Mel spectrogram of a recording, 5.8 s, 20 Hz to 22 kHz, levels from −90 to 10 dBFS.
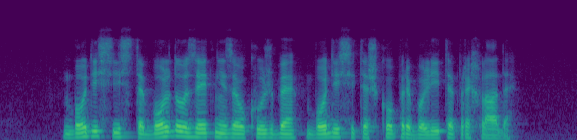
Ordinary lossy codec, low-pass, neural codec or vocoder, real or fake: Opus, 32 kbps; 7.2 kHz; none; real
